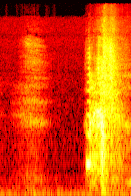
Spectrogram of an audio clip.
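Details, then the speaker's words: A quiet intake of breath, then one loud explosive sneeze, in an adult who suspects a cold or flu, with a sore throat, headache, aches and constant sneezing. "I need to sneeze all the time. God, I just can't stop."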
